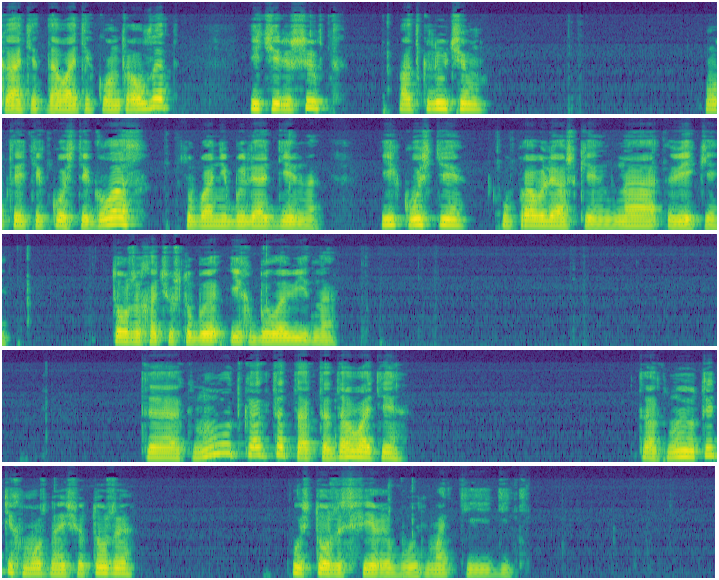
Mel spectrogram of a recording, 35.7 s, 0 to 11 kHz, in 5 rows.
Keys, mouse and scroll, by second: 0.1 ctrl+z, 3.2 shift+click, 7.7 shift+click, 9.2 shift+click, 12.3 shift+click, 14.0 shift+click, 15.7 middle click, 17.5 middle click, 18.7 shift+click, 20.3 shift+click, 25.7-28.1 middle drag, 31.8 shift+click.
